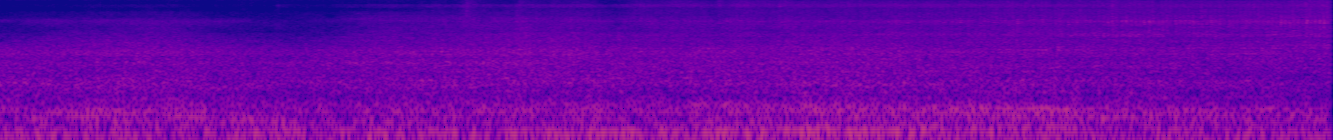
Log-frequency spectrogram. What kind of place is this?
residential area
